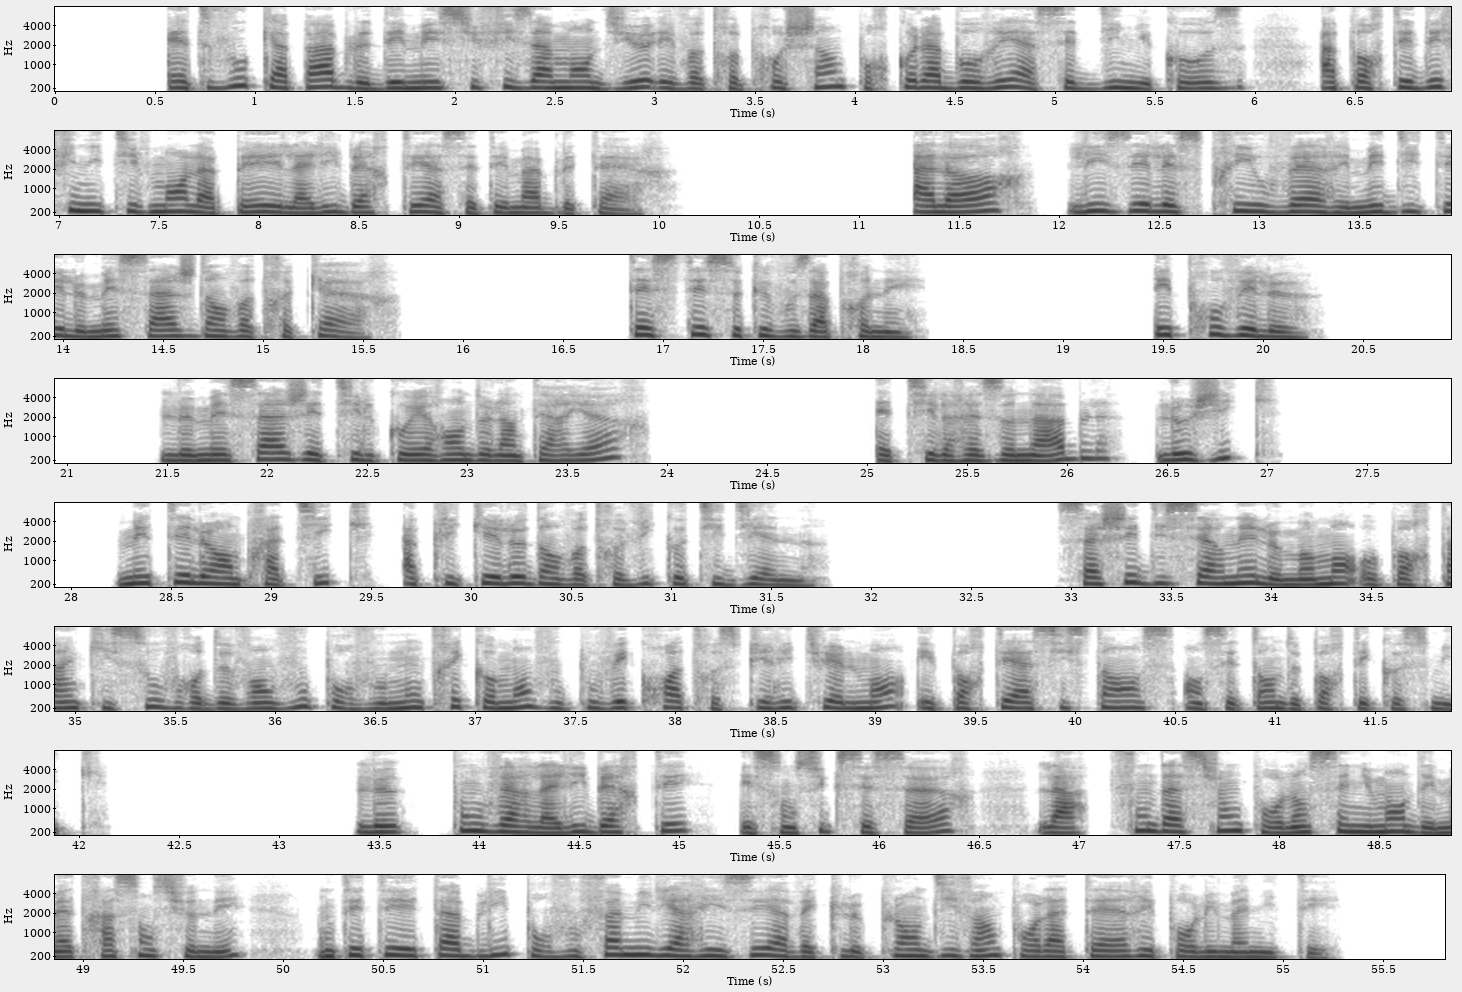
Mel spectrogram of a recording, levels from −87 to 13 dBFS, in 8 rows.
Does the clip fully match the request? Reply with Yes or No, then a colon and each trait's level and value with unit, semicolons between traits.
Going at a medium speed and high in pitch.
No: slow, 125 wpm; high, 205 Hz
